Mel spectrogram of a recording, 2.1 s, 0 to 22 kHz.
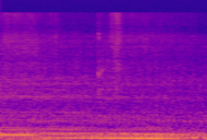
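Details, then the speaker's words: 2015 Audi Q7 3.0 supercharged engine near 4,000 rpm under throttle: deep, lumpy rumble with uneven stumbling misfire, RPM barely rising; failing high-pressure fuel pump giving low fuel pressure. "so we're going to push this a little bit to see what happens of obviously you know I'm misfiring D D D D D you can hear it"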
